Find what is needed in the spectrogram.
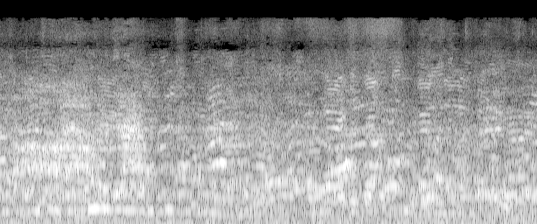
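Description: Crowd chatter: many voices talking and calling out over each other without a break, from riders on a swinging pirate-ship ride.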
